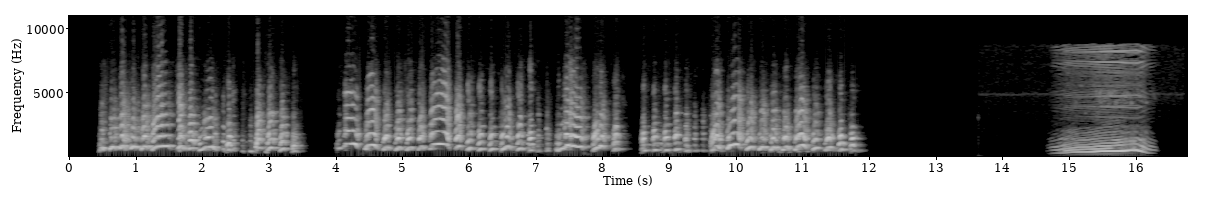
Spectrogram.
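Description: Bouts of quick, tightly repeated yelps give the hyena's familiar cackling laugh, broken by brief pauses. After a silence, a single drawn-out note swoops upward like a whoop.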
